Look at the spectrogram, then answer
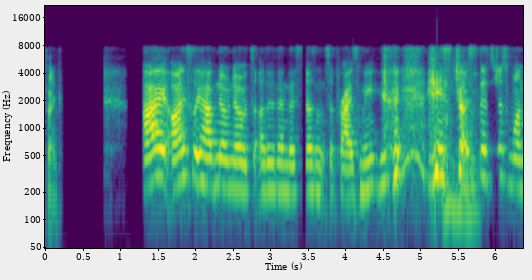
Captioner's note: laugh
